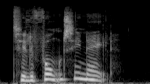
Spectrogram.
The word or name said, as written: telefonsignal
